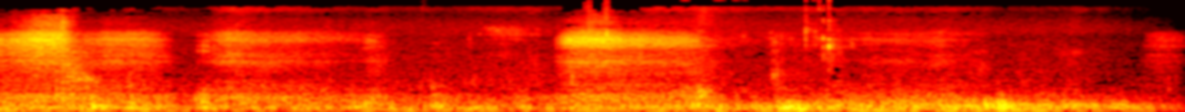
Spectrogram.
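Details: Baby caracal Eva, a pet kitten, drinking milk indoors: wheezy breathy snorts and nasal puffs in short bursts, a hissing breath around the third second, with lapping and chewing noises in a small room.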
